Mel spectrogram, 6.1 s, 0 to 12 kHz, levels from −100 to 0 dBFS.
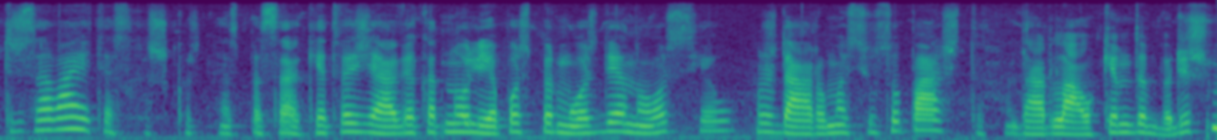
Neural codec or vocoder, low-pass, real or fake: none; 10.8 kHz; real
